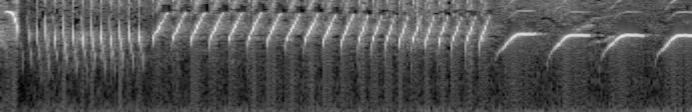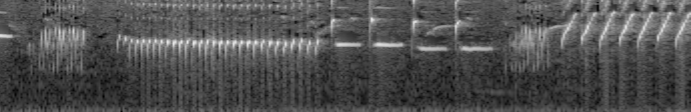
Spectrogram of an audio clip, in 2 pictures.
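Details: Song of a young canary, used to stimulate singing: rapid high trills, looping downslurred whistles, a long sustained pure whistle, then short clipped whistled notes before trilling resumes.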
